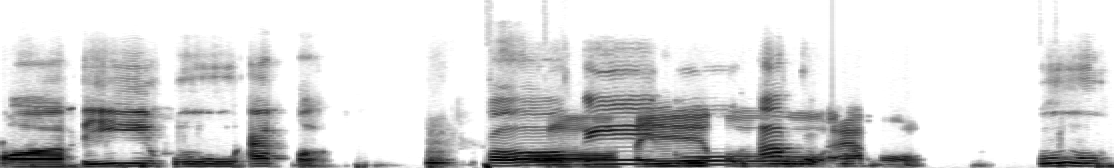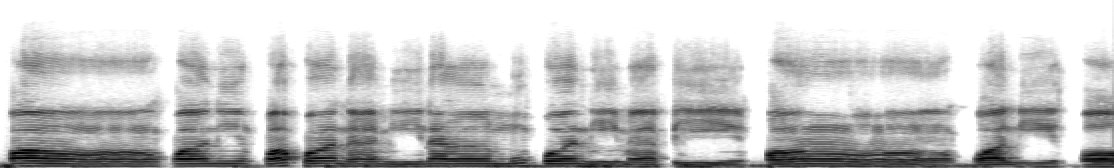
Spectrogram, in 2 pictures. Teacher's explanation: Pangkal lidah, Ustaz. Pangkal lidah, Ustaz, belakang pada posisi menempel langit-langit bagian lunak. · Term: huruf qaf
